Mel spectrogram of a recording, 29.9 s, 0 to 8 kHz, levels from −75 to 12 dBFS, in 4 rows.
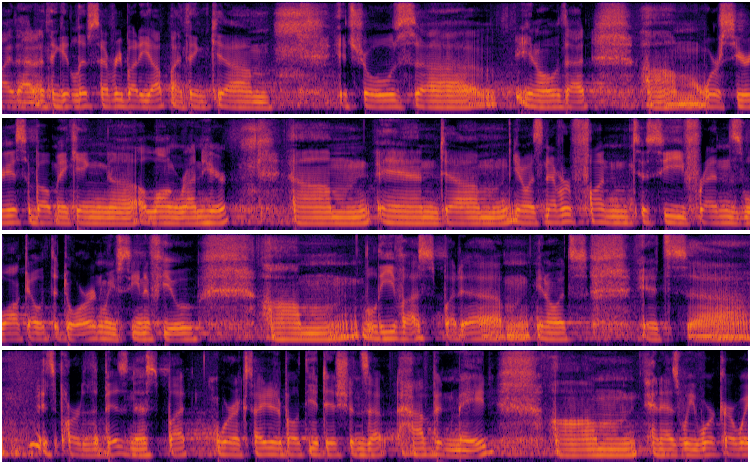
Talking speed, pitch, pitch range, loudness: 155 wpm, 125 Hz, 120-130 Hz, -16 LUFS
